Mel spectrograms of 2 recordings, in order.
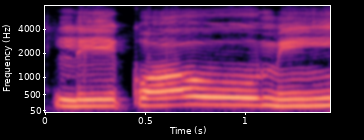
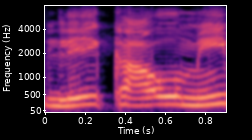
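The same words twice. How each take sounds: First: Careful tajweed model of লিকওমি; correct recitation. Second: লিকাউমি unstretched, with front k and "au"; mistaken pronunciation. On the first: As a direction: draw out লিকওমি with a back q. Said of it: "কিভাবে পড়তে হবে?". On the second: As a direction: say লিকাউমি with "kau" instead of "qow". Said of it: "পড়া যাবে না". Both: Shown as a demonstration.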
